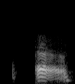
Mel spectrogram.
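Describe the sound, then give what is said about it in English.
A dog whimpers: a tiny faint yip, then a short, wavering, high-pitched whine lasting about a third of a second, with no voices. “You could have told me to go get the dog.”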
